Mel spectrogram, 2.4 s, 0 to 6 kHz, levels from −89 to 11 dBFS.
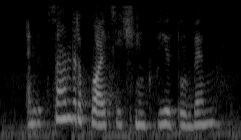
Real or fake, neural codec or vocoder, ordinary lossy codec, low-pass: fake; codec, 24 kHz, 3 kbps, HILCodec; Opus, 64 kbps; 5.4 kHz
